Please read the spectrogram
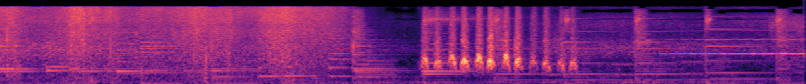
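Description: Children's background music with added sound effects: a rushing hiss for the first two seconds, then a short, fast rattling warble of under a second.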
